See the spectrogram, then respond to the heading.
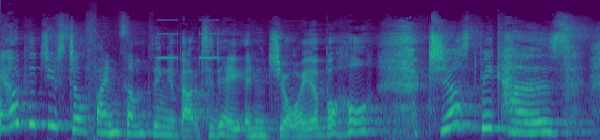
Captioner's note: timer beeps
